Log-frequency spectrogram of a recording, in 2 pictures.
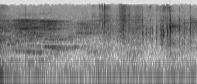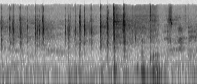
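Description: Computer keyboard being typed on to enter a password at a workstation, a steady run of close, crisp key clicks building into quicker bursts near the end, with a faint room hum beneath.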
